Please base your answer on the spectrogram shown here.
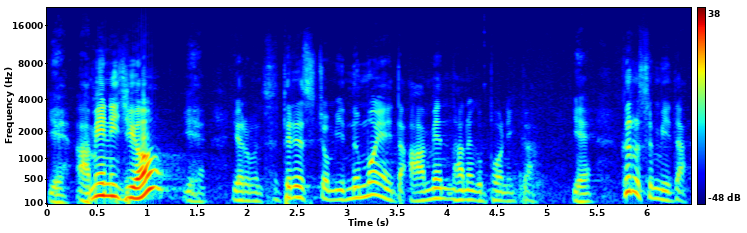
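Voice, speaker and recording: A pastor with a Gyeongsang Korean accent, preaching a lively Sunday sermon in a church sanctuary and putting questions to the congregation. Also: male voice, a little high, moderate pace. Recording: long church hall reverb.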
